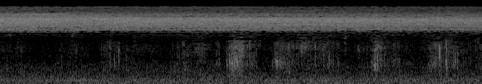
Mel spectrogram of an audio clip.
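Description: A steady, high-pitched chorus of insects shrilling without a break. A few faint short noises sound underneath it.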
